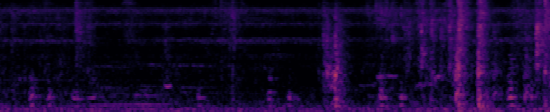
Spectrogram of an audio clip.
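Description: Birds in a coop coo and cluck over a steady, busy background, with a few sharper calls standing out near the end.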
